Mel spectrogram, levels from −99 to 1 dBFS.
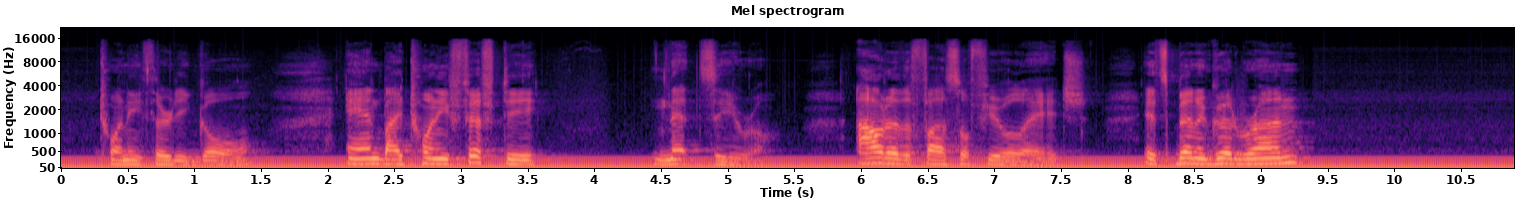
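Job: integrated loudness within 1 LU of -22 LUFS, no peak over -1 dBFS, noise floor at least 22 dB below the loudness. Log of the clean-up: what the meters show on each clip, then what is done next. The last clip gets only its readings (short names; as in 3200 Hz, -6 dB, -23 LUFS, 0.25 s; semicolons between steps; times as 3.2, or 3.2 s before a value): ticks 31/s; hum 60 Hz; harmonics up to 300 Hz; hum level -28 dBFS; loudness -26.5 LUFS; peak -7.5 dBFS; loudness target -22.0 LUFS
-> de-click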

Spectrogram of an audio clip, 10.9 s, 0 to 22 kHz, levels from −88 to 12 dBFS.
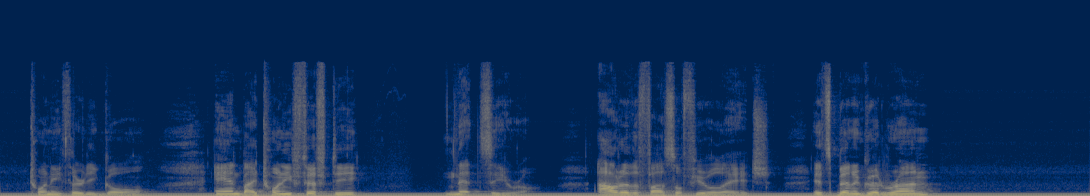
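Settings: ticks 0.092/s; hum 60 Hz; harmonics up to 300 Hz; hum level -28 dBFS
-> de-hum 60 Hz, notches 5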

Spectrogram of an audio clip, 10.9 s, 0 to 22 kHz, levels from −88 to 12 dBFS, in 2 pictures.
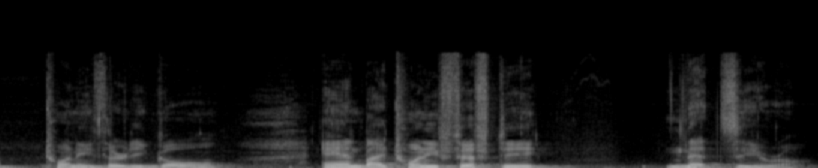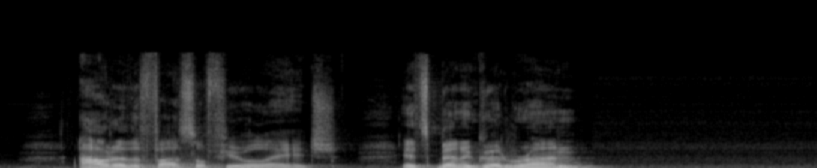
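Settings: hum none; loudness -26.0 LUFS; peak -8.0 dBFS; loudness target -22.0 LUFS
-> gain +4 dB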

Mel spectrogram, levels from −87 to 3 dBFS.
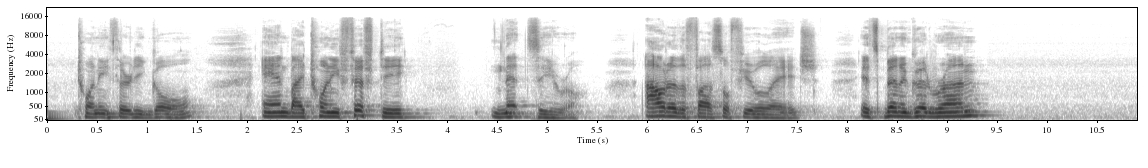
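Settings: loudness -22.0 LUFS; peak -4.0 dBFS; noise floor -58 dBFS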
